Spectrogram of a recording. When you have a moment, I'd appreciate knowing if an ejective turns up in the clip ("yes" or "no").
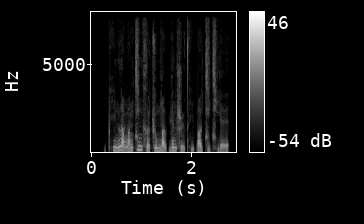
no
